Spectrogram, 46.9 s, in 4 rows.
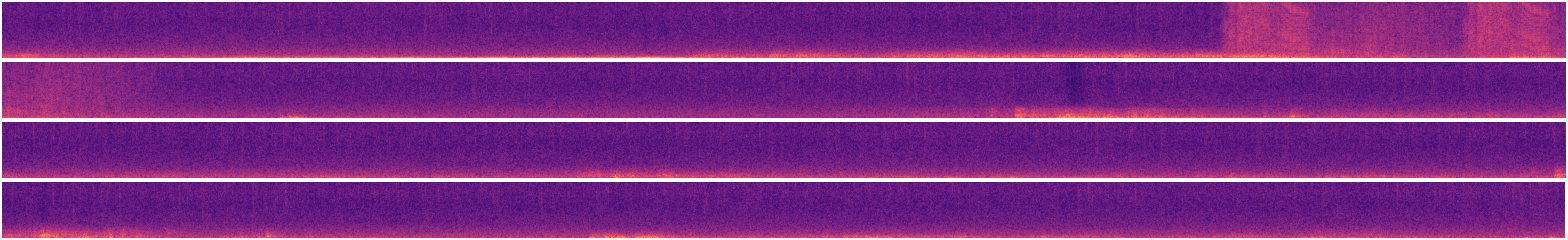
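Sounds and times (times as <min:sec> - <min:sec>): steady rain: 0:00.0 - 0:46.9
thunder rolling: 0:09.1 - 0:14.1.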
